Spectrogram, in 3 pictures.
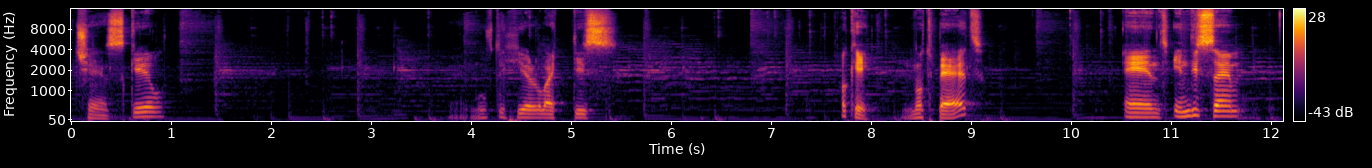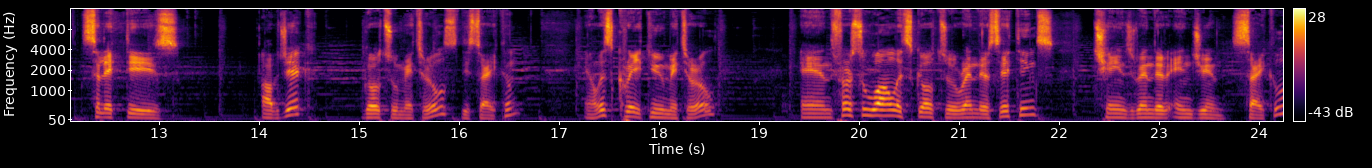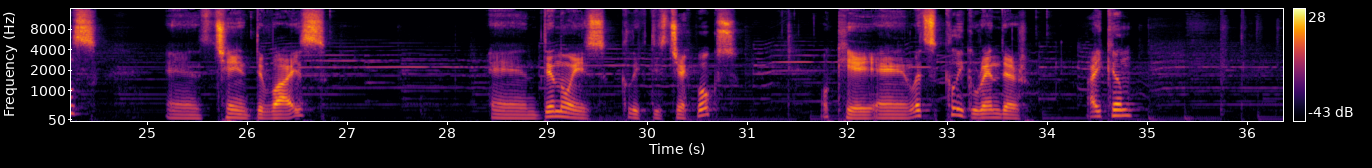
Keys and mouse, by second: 2.6 click, 7.1 drag, 7.5 middle click, 8.2-10.1 middle drag, 10.6-11.0 middle drag, 13.4 click, 18.1 click, 21.0 click, 22.7-24.0 drag, 26.1-27.1 drag, 29.4 click.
